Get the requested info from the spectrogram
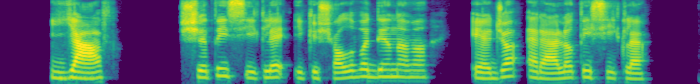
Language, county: Lithuanian, Vilnius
